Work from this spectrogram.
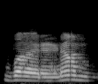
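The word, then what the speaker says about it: वर्णम्: second चरण शशि वर्णम ण के ऊपर रेफ की मात्रा है और एक डॉट है तो उच्चारण होगा शशि वर्णम शशि वर्णम ओके शशि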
